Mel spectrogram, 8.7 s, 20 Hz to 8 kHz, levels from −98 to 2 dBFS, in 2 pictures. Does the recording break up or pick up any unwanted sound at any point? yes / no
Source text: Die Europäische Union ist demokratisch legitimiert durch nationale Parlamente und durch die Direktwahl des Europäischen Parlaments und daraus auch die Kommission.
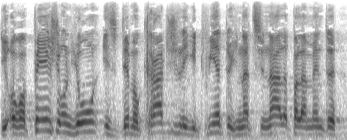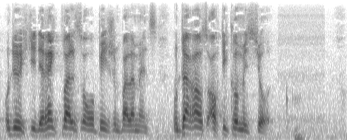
yes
